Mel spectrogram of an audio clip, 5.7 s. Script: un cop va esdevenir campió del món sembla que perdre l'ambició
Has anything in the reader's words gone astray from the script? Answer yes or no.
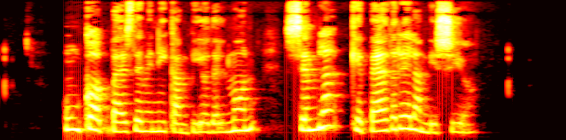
no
